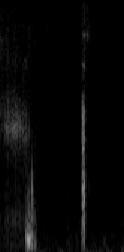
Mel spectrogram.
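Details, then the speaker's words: Podcast host's mechanical ventilator heard in the background: a brief airy hiss, a soft thump and a sharp click as the ventilator cycles. "Hello, everyone. My name is. That noise you're hearing is my ventilator."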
